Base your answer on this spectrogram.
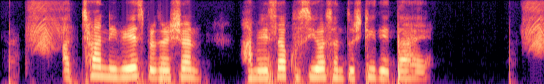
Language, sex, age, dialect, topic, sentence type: Hindi, female, 31-35, Marwari Dhudhari, banking, statement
